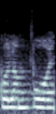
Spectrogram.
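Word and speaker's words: Kuala Lumpur: sang Mai xe đầy kiểu đọc là cô Lumpur nha Cái ấn tượng của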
